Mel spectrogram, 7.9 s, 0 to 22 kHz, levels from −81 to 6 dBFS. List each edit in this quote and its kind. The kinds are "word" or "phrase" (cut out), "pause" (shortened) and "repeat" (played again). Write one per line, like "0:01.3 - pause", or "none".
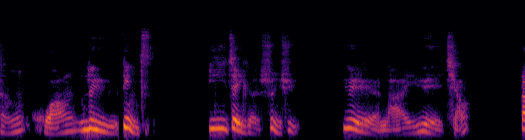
0:01.8 - word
